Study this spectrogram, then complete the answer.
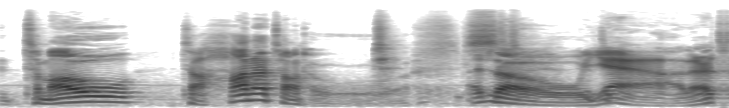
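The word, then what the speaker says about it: Timo Tjahjanto: Here's the proper way to pronounce it. Tamao Tahana Tanto.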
